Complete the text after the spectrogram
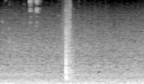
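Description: A small wooden cabinet door swings open with a soft thud.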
